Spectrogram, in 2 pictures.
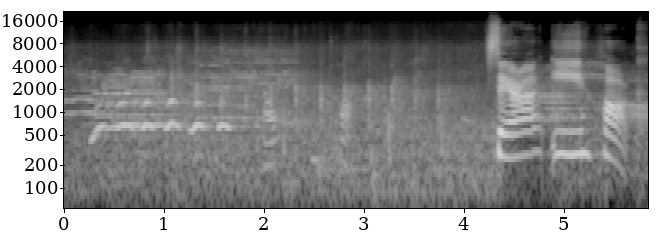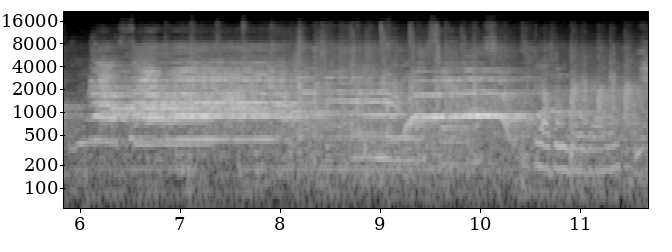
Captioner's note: applause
